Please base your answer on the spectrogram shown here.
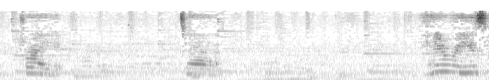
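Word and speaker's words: تاء: The pronunciation is like the English T, except you should release your breath with a strong burst of air. Try it. Ta.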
